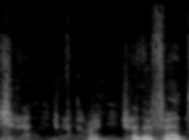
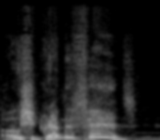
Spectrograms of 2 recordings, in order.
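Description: First: The phrase is said in a quiet whisper. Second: The phrase is said in a loud yell. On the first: "he brings his voice down to whisper" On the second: "DC like yells like"

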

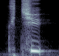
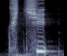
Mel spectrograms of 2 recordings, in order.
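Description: Both takes have the same delivery.

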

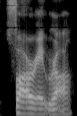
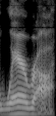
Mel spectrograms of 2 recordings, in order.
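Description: First: The first word begins with an F sound. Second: The first word begins with a W sound. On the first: The speaker calls it right. "the WH is pronounced like an F, like as in food" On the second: The speaker calls it wrong. "A lot of people say Ware Ra"

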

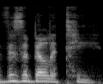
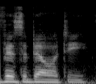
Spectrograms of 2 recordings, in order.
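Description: First: The T sounds are crisply and strongly pronounced. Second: The T sounds are soft, as in normal speech.

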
